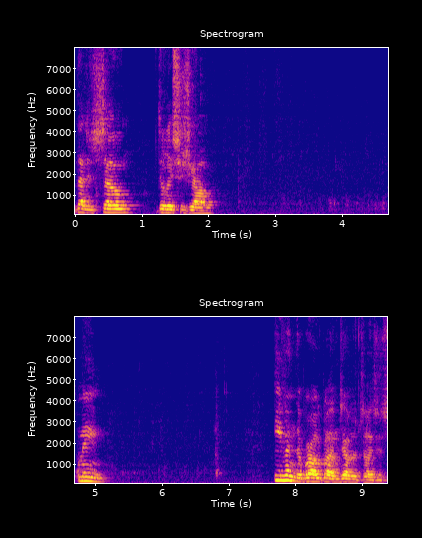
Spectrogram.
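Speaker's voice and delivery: talking with mouth full, chewing. Tasting a fresh pizza slider during a taste test, talking with mouth full. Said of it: "I'm talking with my mouth full".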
